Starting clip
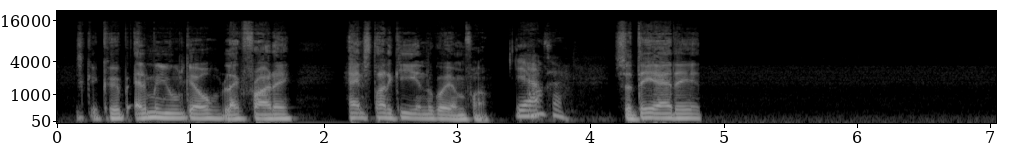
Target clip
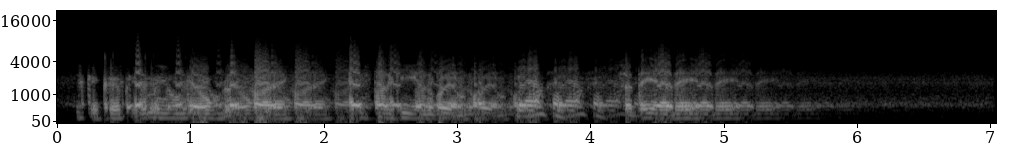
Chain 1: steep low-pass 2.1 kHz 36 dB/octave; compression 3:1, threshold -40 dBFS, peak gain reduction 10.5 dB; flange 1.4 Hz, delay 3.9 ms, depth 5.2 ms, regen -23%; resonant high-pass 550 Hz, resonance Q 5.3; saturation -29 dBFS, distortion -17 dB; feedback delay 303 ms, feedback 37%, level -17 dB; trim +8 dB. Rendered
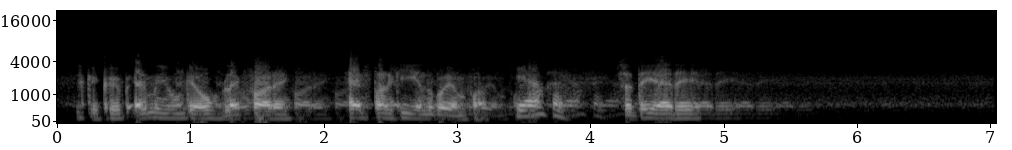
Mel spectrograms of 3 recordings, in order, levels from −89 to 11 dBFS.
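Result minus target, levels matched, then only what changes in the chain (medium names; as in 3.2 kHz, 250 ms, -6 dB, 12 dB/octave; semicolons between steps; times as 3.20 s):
echo-to-direct -11 dB; saturation: distortion -10 dB
change: saturation -39.5 dBFS, distortion -7 dB; change: feedback delay 303 ms, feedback 37%, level -6 dB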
